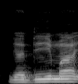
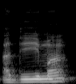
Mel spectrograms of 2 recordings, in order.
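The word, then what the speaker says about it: قديمة: ഗ എന്നാണ് അവര് ഉച്ചരിക്കാറുള്ളത് അതുപോലെതന്നെ ഗ നമ്മൾ ഒറിജിനൽ അറബിയിലുള്ള ക എന്ന പദം കൊളോക്കൽ അറബിയിൽ ഗ എന്നാണ് ഉച്ചരിക്കുക അതുതന്നെ ഈജിപ്ഷ്യൻസ് അ എന്നാണ് ഉപയോഗിക്കാറുള്ളത് അപ്പൊ അതുകൊണ്ടാണ് അദീമ ഗദീമ എന്നതിനെ അവര് അദീമ എന്നാണ് അവരുടെ ഉച്ചാരണം വരുന്നത് അപ്പൊ അനന്തി സയ്യാറ ഗദീത വബർദു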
